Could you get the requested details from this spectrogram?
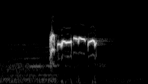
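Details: Sooty-headed bulbul (kutilang) singing in the morning, challenging a rival to a singing contest: one brief, clear, liquid phrase with a sharp opening note and then three quick warbled whistles that wobble up and down, in silence before and after.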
